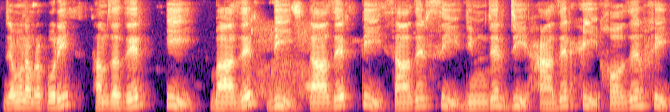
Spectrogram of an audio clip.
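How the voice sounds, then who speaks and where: Male teacher, fairly high voice, patient, repeats letter sounds for an online class. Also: unhurried. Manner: patient, drills letters aloud, asks the class to check understanding. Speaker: Quran reading teacher.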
